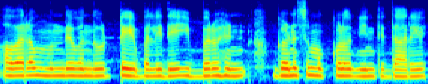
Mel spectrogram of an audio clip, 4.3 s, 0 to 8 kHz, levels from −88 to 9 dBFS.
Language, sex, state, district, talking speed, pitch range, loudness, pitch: Kannada, female, Karnataka, Bidar, 140 wpm, 200-210 Hz, -15 LUFS, 205 Hz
